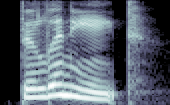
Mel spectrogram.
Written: delineate

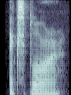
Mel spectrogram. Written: explore

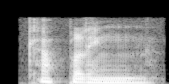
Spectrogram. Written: coupling

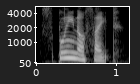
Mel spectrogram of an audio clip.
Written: splenocyte

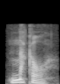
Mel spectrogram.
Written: knuckle

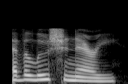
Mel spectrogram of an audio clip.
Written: evolutionary

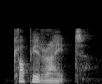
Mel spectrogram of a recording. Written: copyright

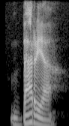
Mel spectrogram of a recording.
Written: barrier

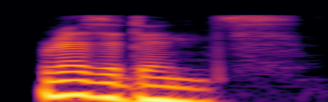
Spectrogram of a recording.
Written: residence

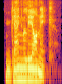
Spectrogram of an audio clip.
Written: ganglionic

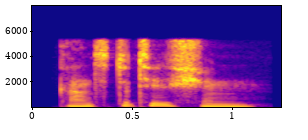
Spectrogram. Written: constitution

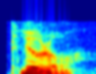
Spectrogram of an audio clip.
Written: pleural

